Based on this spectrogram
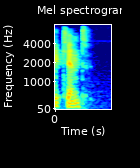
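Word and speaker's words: Kindt: How do you say his name? Is it long I, short I? – I say Kint.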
